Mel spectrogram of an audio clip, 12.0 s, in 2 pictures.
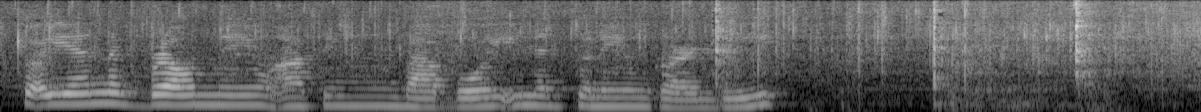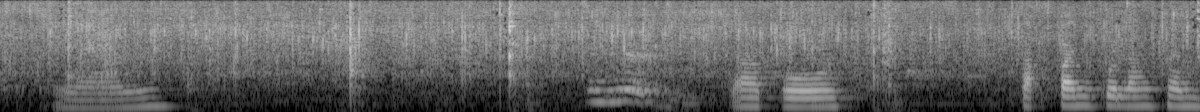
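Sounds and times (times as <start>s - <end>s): meat sizzling in oil: 0.0s - 12.0s
metal spatula scraping wok: 3.4s - 11.1s.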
